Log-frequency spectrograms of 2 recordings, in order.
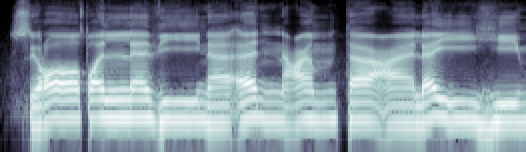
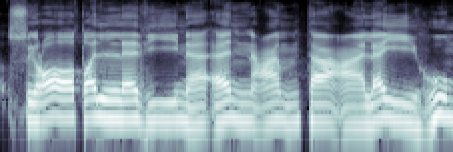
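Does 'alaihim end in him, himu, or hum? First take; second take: himu; hum. First: The word ends in -himu with a lengthened u. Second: The word ends in -hum with a u vowel. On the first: "dia tak baca alaihim tapi baca alaihimu" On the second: "ni dah jadi alaihum"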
